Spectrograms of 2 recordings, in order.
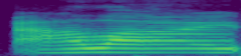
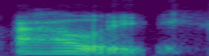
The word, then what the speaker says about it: a11y: A11Y or A11Y is frequently pronounced ally or ally.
